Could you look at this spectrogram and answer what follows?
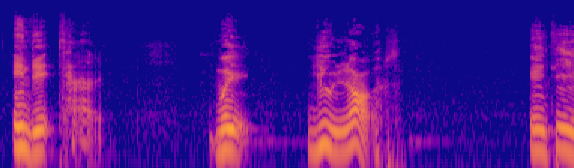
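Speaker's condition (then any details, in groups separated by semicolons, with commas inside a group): Cerebral palsy; from birth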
